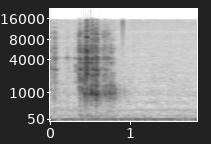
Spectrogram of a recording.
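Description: Dirty ceramic plates clink together briefly as they are picked up and shifted to eat from, a quick cluster of bright knocks, then a low hum with no talking.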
